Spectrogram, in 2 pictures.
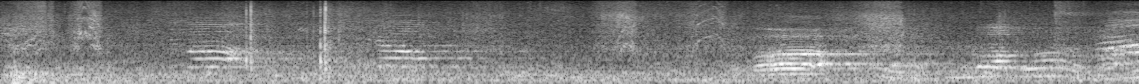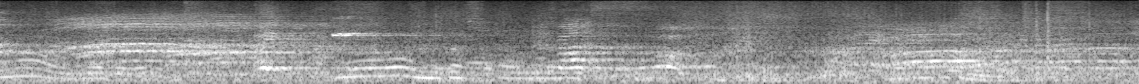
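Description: Young women chatter nearby in a large echoing hall.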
